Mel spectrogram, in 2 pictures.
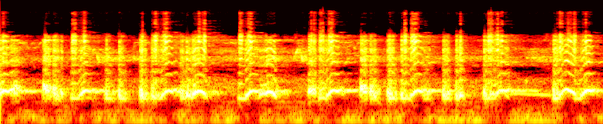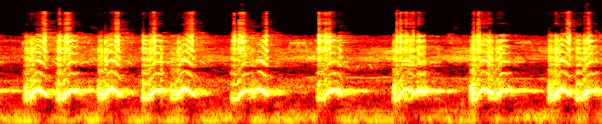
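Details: Hunting lure recording of a barred rail (tikling): grating upslurred notes that run together irregularly, some paired and some stretched, at a fast pace. The call is rendered "ruak ruak".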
